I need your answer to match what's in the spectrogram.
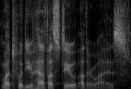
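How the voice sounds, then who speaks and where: A man's voice: lowish voice, moderate pace, gravelly. A man narrating a tabletop fantasy game as game master.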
